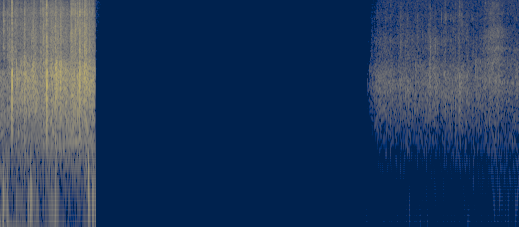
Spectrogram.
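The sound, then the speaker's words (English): An audience applauds to welcome a pastor and missionary as he comes up. About a second of lively clapping stops abruptly, and after a silent gap fainter applause returns. “And so let's give him a hand as he comes up.”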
